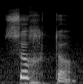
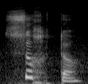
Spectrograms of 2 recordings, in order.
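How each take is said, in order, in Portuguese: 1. O s antes do t soa como um h. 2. O s antes do t soa como um h.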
